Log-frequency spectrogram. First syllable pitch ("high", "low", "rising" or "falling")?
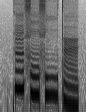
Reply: high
